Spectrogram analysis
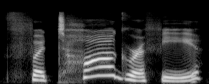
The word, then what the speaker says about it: photography: Take the word photograph. The stress is on the first part photograph. But if we say photography, the stress changes. Photography.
